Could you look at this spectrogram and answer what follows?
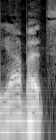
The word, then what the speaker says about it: yabbuts: Yeah, the yeah buts. So this is it's spelled Y-A-B-B-U-T-S, but it's yeah but is what it is.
